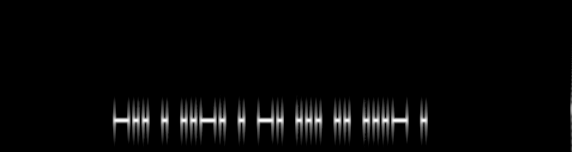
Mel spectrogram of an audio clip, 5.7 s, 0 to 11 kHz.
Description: Morse code, heard as a keyed tone, about 25 wpm, 700 Hz. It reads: DEFENSIVE
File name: practice / 25wpm / 9 Letter Words - First 3 Letters Given - 25wpm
